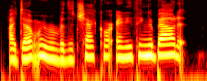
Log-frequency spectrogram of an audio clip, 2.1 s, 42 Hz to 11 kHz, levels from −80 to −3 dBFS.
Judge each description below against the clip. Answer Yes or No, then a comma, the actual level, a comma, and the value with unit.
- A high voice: Yes, high, 215 Hz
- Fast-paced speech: Yes, fast, 260 wpm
